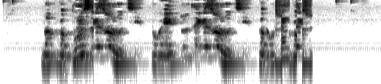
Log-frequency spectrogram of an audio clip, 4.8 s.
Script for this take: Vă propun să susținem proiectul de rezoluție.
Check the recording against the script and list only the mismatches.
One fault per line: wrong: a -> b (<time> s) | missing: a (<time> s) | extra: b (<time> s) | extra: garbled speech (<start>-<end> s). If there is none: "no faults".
wrong: susținem -> rezoluție (1.1 s)
extra: garbled speech (3.2-3.9 s)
